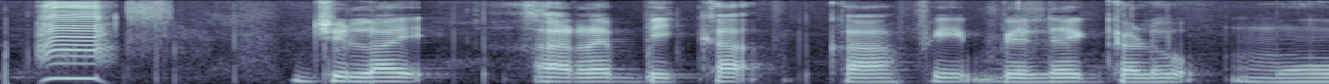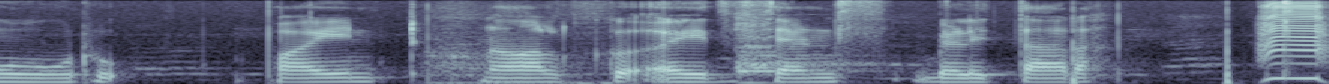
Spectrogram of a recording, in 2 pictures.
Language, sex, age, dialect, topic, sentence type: Kannada, male, 25-30, Central, agriculture, statement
